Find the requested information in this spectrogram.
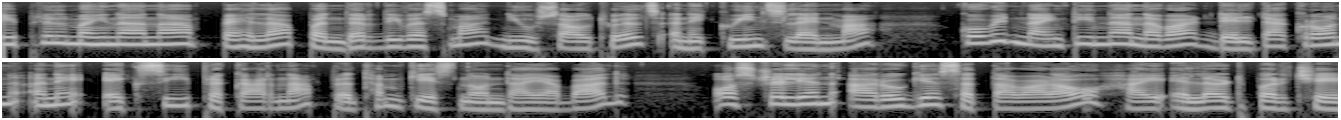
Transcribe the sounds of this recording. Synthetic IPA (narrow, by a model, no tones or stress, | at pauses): epɾilməɦinanapəɦɛlapənd̪əɾd̪iʋəsmãnjusaut̪ʰʋelsə̰nekʋinslɛ̃ɳɖmã | koʋiɖnaiɳʈinːanəʋaɖelʈakɾɔnə̰neɛksipɾəkaɾnapɾət̪ʰəmkesnɔ̃nd̪ʱajabad̪ | ɔsʈɾelijənaɾoɡjəsət̪ːaʋaɭaohaiʔeləɾʈpəɾt͡ʃʰe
